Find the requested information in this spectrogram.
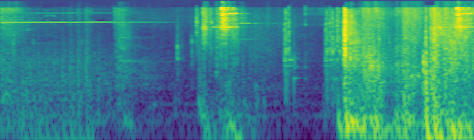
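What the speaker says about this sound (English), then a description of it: "Ow, who the fuck is shooting me?" Gunfire in the Call of Duty Black Ops Cold War video game: scattered shots and thuds early, then a dense, loud burst of sustained firing in the final second and a half.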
